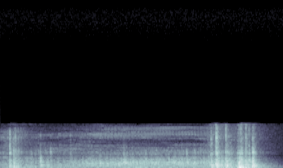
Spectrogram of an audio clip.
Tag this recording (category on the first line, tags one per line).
Sound effects > Other mechanisms, engines, machines
close
closing
door
pneumatic
processed
sfx
slide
